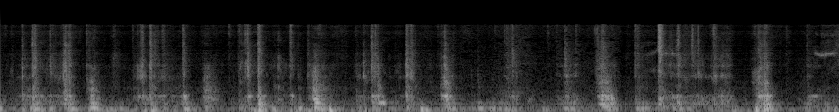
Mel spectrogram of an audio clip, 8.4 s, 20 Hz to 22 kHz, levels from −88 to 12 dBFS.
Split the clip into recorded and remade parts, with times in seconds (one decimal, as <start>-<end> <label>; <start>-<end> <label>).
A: 0.0-4.6 remade; 4.6-6.2 recorded; 6.2-8.4 remade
